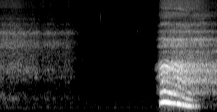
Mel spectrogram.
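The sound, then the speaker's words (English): A deep breath in and out during a guided relaxation: a soft, breathy exhale, a short silence, then a louder voiced sigh whose tone falls in pitch as it fades. “Deep breath in. Notice your body release the tension on the exhale. Inhale now.”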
